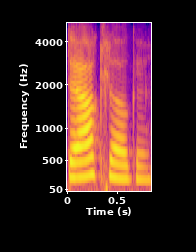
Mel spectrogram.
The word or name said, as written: dzwonek u drzwi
